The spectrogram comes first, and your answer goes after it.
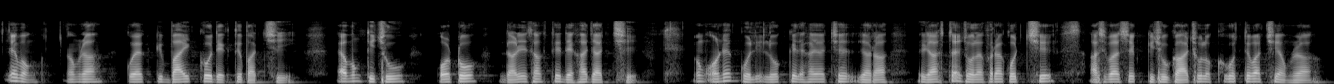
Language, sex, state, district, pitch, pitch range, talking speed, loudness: Bengali, male, West Bengal, Dakshin Dinajpur, 120 Hz, 110-130 Hz, 135 wpm, -22 LUFS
